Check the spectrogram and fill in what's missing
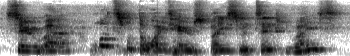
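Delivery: high, hammed-up British accent; playful fake British accent. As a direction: chirp it out like a mock posh Brit. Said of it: "threw on my British accent".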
